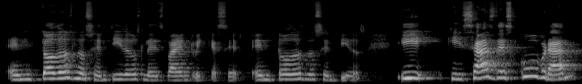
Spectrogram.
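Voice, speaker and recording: A woman, an online high school tutor patiently explaining spelling to her students. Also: a bit bright.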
